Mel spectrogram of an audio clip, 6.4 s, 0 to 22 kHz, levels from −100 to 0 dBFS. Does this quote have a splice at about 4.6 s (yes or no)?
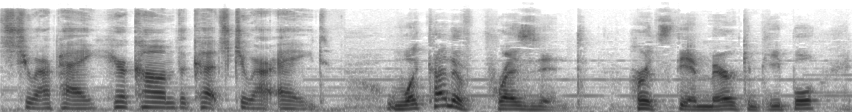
no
